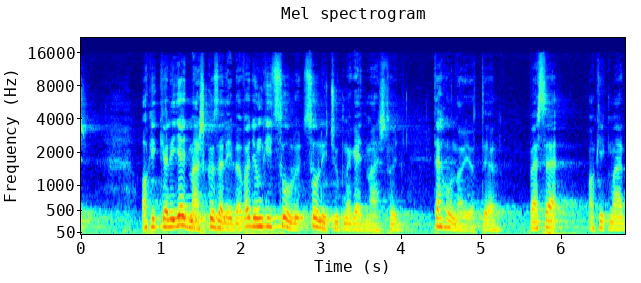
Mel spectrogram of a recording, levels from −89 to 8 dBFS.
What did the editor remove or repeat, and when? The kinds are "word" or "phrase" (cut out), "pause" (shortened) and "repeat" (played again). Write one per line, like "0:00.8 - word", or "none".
0:04.4 - pause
